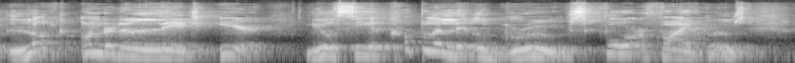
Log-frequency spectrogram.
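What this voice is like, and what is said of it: Slight Irish accent. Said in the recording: “Kind of cool, that Irish accent. ... It's a little Irish.”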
